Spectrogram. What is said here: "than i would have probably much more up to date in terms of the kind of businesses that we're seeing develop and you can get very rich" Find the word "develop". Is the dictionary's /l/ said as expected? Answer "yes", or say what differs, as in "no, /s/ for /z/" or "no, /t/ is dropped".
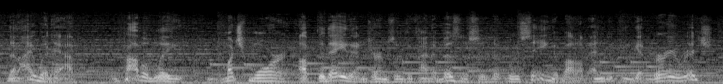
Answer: no, /l/ is dropped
